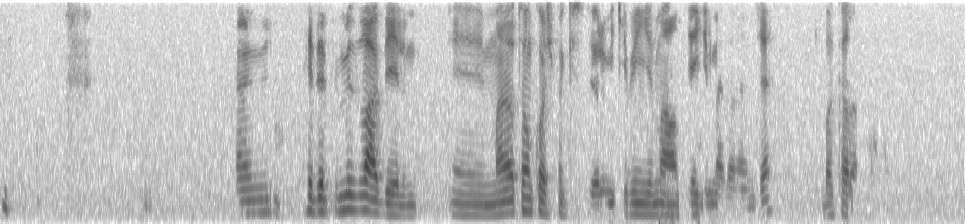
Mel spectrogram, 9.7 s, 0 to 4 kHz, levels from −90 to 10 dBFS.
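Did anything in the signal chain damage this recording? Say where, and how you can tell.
Yes. From 5.86 to 6.26 s, 6.72 to 7.6 s and 8.51 to 8.63 s the speech sinks by about 10 dB. This is speech suppressed in double talk at the call-processing stage: the echo canceller likely turned the near talker down along with the echo while both sides spoke. The waveform envelope drops, and the spectrogram dims across the band.

From 8.71 to 8.89 s a faint second voice, about 25 dB below the main speech, enters the signal. This is the other side's voice leaking through, with residual loudspeaker echo likely left in the microphone by the echo canceller. A spectrogram shows weak, separate harmonic traces under the main talker, and the waveform barely changes.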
